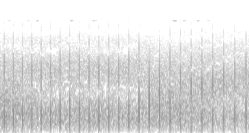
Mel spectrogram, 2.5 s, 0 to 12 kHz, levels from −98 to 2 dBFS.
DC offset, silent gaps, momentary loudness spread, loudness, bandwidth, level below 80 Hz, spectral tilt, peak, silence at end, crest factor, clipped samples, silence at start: under 0.1%; none; 1 LU; -59 LUFS; 10 kHz; -84 dBFS; -5.5 dB/octave; -32 dBFS; 0 s; 26 dB; under 0.1%; 0 s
